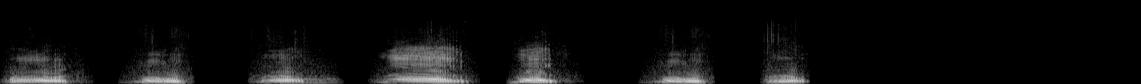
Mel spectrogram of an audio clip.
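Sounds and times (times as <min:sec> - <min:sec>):
European bison (wisent) grunting: 0:00.0 - 0:05.8, 0:06.5 - 0:08.1.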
